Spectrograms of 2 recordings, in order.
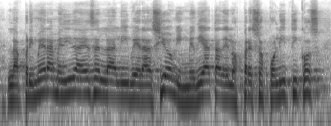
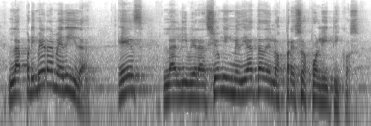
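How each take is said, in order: The two takes are said the same way.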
